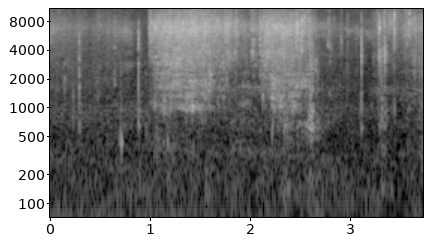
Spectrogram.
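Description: Water splashes as it pours out of a bag.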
